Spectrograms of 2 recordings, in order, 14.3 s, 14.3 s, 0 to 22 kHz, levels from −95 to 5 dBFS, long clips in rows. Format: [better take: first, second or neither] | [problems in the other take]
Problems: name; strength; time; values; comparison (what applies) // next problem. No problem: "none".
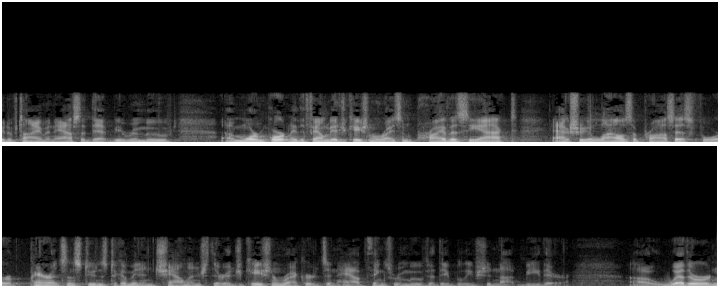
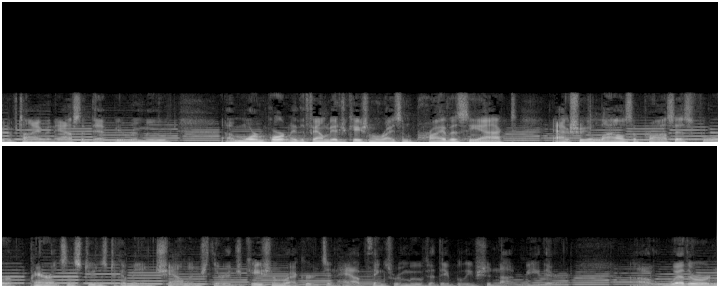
first | background sound (Wind instrument, woodwind instrument); 11 dB below the speech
